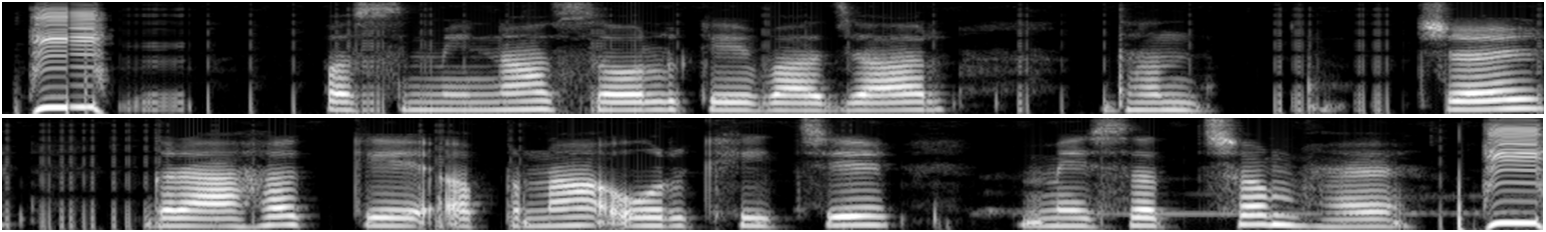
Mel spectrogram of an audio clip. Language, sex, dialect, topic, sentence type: Magahi, female, Central/Standard, banking, statement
